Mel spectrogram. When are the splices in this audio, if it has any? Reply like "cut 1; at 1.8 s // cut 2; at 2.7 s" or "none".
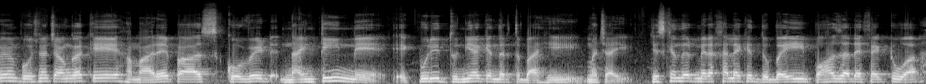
none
